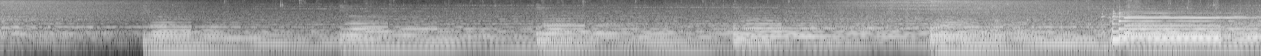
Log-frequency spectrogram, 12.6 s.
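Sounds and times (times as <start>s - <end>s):
chillout music: 0.0s - 12.5s.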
